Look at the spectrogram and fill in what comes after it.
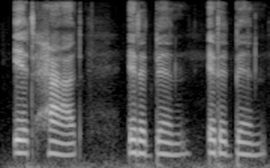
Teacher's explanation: I would flap my T to link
